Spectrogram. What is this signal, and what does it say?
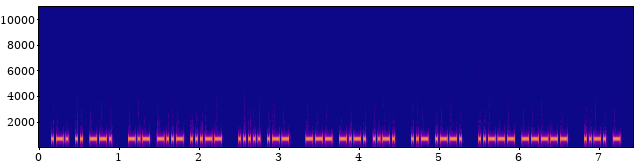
Morse code, heard as a keyed tone, about 40 wpm, 700 Hz. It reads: RIG KX3 5W OCF UP 20 FT
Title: Practice QSO - Exchange 2 - Info - 40wpm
